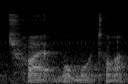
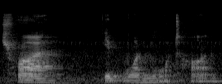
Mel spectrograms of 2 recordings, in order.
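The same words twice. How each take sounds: First: Hushed and much softer, nearly gone; soft whisper. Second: Soft whisper. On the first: Quote repeated for the audience, hope answering in a hushed whisper. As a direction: let hope whisper it gently. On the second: Inspirational quote, hope answering the world, hushed whisper. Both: Acted. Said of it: "hope whispers".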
